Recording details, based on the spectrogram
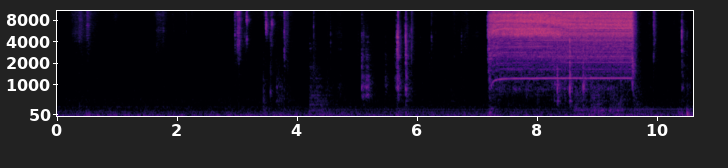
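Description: Small screwdriver working the two Nintendo special screws out of a Super Famicom cartridge of Go Go Ackman, heard as faint scattered ticks and clicks followed by a loud, steady whirring burst lasting a couple of seconds.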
